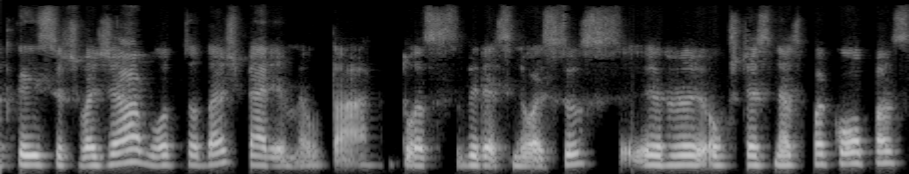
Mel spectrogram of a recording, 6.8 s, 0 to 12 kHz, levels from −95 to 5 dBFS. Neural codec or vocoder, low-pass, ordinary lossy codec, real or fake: none; 10.8 kHz; MP3, 64 kbps; real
